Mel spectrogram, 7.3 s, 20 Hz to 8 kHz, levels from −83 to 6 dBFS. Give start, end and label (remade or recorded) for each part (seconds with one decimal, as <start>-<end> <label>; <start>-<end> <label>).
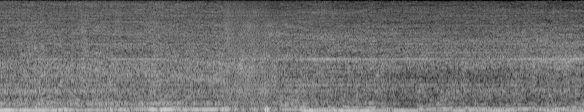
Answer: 0.0-2.8 recorded; 2.8-3.5 remade; 3.5-7.3 recorded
